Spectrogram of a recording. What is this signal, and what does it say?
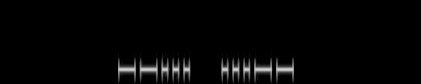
Morse code, heard as a keyed tone, about 22 wpm, spaced as for 16 wpm, 690 Hz. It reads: 73
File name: Top 20 QSO Elements - 2x Character Spacing - 22wpm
